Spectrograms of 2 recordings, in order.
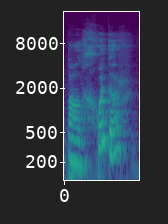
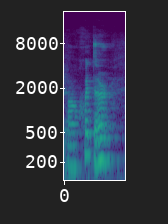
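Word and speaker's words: Balquhidder: So the next number is actually taking us to Stirlingshire, which is where Balchwydder is, spelt with a Q-U-H, surprisingly.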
